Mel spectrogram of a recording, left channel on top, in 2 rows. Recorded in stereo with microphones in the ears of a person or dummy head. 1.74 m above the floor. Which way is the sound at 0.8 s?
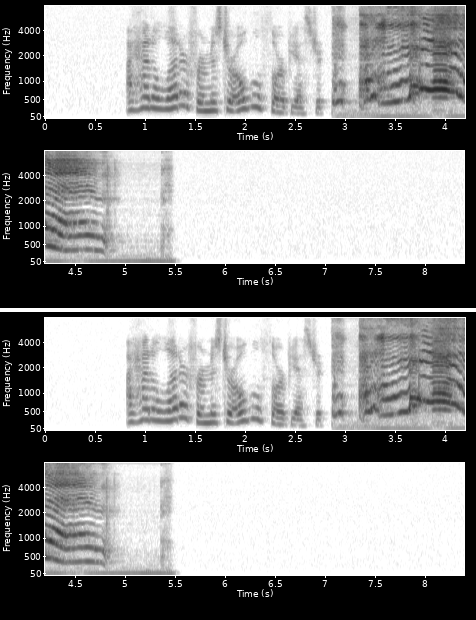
30° right (ahead or behind).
